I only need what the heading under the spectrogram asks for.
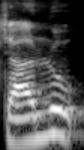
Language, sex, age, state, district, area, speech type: Urdu, male, 60+, Telangana, Hyderabad, urban, read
